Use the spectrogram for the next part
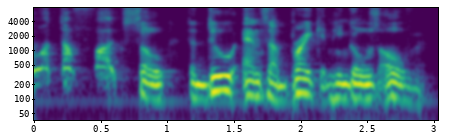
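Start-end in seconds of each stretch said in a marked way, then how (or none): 0.0-0.7 very high squeak of disbelief; imitating stunned player. Retelling the gambler losing the hand, squeaky shocked mock cry. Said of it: "And the dude's like".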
